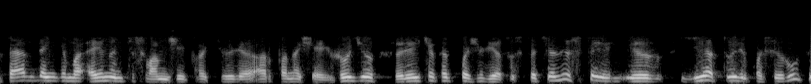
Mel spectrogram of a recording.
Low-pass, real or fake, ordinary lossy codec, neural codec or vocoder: 9.9 kHz; fake; MP3, 32 kbps; vocoder, 22.05 kHz, 80 mel bands, WaveNeXt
